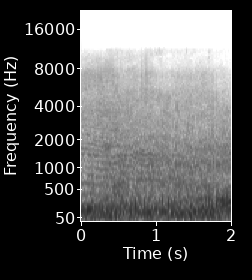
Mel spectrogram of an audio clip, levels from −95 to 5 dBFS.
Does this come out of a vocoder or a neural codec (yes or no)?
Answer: yes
